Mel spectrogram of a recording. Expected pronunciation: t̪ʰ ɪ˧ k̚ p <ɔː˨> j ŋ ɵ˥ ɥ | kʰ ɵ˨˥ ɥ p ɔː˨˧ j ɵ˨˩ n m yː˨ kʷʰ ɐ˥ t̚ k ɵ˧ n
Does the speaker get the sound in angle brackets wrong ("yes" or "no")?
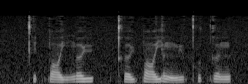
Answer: no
